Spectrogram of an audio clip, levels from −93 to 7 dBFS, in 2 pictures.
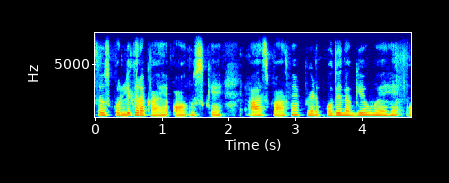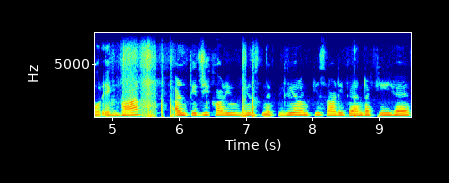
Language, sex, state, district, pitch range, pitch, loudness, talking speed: Hindi, female, Rajasthan, Jaipur, 190-205 Hz, 200 Hz, -20 LUFS, 170 wpm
